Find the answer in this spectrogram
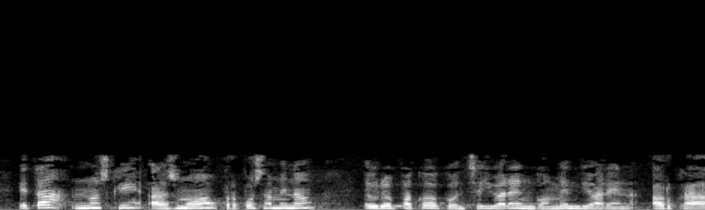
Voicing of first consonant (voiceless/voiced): voiceless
